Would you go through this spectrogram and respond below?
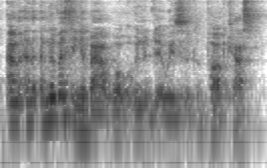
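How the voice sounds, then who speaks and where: A man's voice: medium pitch, very animated, racing, mellow. A middle-aged man from Doncaster with a Yorkshire accent, co-hosting a podcast and telling stories in an easygoing, agreeable way. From Doncaster, England. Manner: easygoing, agreeable, laughs often. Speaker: podcast co-host. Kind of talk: casual chat and storytelling.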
